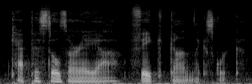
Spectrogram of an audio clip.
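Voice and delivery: whispered explanation; reader's hushed aside; quiet aside. Real, not acted. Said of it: "aside to listeners".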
